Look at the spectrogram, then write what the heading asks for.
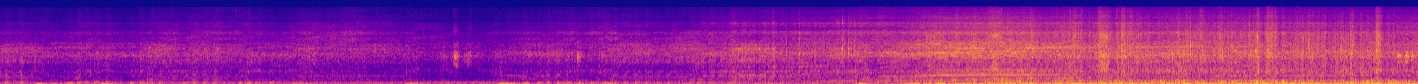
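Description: Race car engine heard onboard. Its revs rise and fall at moderate volume for the first half, then build from about halfway in to a loud, steady high-rev pull whose pitch climbs slowly.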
